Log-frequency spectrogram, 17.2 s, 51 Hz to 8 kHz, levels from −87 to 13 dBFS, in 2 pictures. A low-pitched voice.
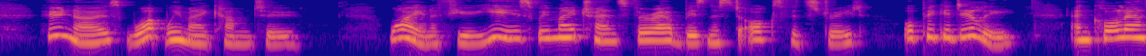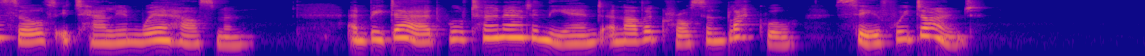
No: high, 205 Hz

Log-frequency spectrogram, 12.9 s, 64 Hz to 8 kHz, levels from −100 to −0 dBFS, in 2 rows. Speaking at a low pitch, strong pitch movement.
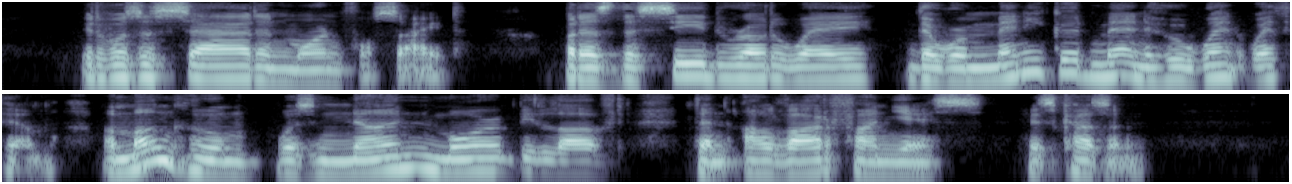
No: low, 115 Hz; average, 3.3 semitones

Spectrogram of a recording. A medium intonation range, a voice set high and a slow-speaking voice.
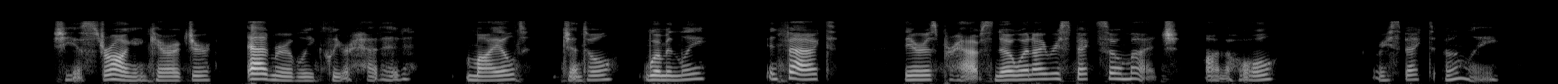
Yes: average, 3.5 semitones; high, 215 Hz; slow, 105 wpm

